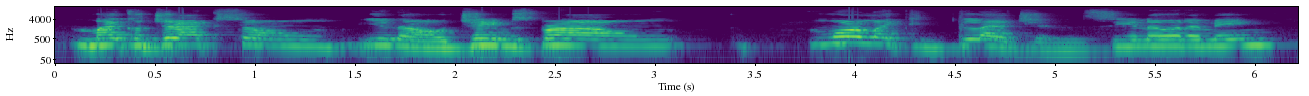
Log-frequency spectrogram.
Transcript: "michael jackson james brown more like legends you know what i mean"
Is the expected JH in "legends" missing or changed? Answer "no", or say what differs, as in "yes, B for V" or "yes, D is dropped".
no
